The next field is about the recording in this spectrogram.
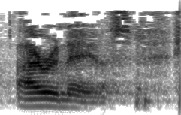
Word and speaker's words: Irenaeus: Then Irenaeus, Tony and I were, I was asking Tony Gibson, how do you pronounce that? Is it Irenaeus or Irenaeus? And I think we settled on the long I, Irenaeus.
